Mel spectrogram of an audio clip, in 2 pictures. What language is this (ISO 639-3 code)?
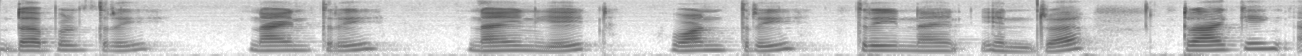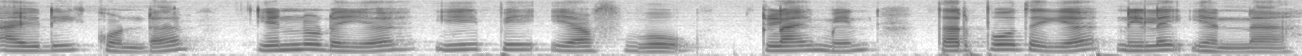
tam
